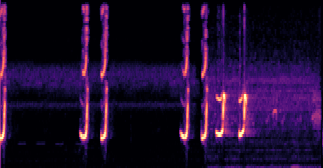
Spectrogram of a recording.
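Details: Rain quail lure call for trapping: crisp, high, ringing paired notes repeated at roughly one-second intervals, then a sudden rush of low rumbling noise under a few final quick notes.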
